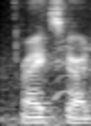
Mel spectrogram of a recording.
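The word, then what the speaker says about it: Reiksguard: aren't they well the reich's card nights just should be doing something more effective all right let's get you guys surging in there hammer into these storm berman pronounced rights card have gotten into the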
